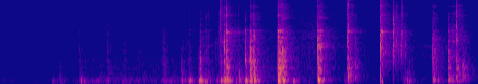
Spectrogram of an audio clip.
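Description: Duplo bricks knocking and clacking on a hollow plastic toy-bin lid as a brick figure is hopped along it: a run of quick, irregular knocks starting about half a second in.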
